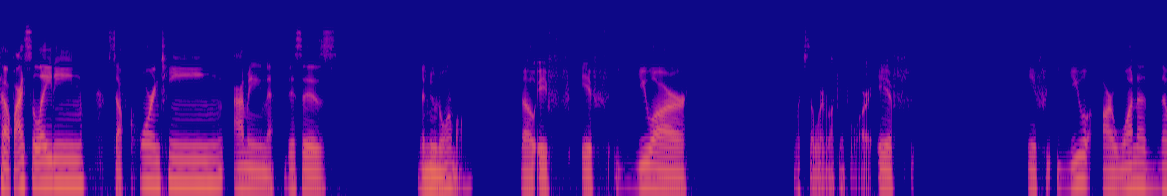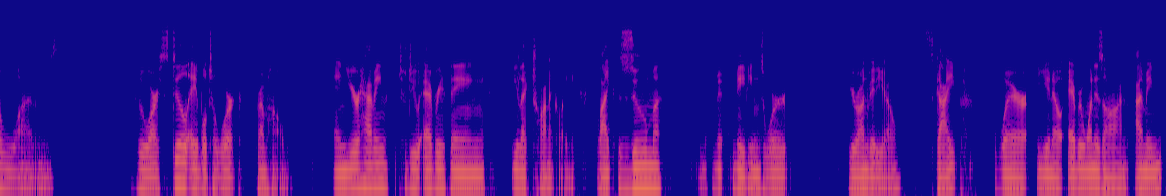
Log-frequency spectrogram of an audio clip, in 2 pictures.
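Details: Adult man stuttering since age five, onset after a dog attack, persisting despite years of speech therapy; blocks discussed; stuttering.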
